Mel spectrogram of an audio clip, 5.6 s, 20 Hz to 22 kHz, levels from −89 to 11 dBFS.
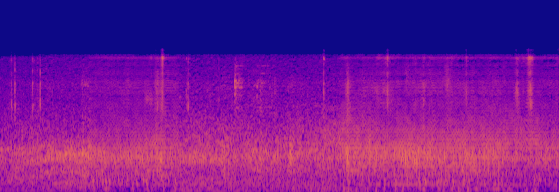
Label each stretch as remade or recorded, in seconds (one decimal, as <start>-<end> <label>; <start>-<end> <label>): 0.0-0.9 recorded; 0.9-1.8 remade; 1.8-3.4 recorded; 3.4-5.6 remade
